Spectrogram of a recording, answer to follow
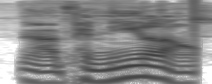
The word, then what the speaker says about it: pineal: So then you could even talk about pineal. Which pineal isn't even... Pineal, that's how you say it.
